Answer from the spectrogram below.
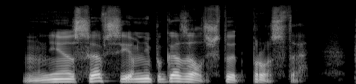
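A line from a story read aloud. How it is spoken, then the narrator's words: Grumbling. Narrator (Russian): проворчал Бабкин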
